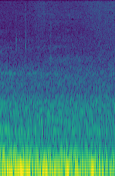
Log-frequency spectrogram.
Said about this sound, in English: Sorry, that's the ambulance I just pulled up outside. Did you hear it? the snowmobile. the snowmobile ambulance.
